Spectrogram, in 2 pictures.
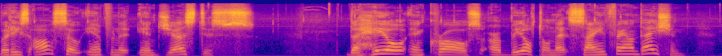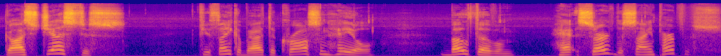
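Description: Projecting his voice, a man talks very slowly in a high pitch, his tone bright and sharp and his intonation lively. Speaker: preacher. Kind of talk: sermon.

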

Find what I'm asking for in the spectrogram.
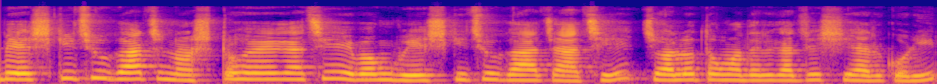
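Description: A high-pitched woman on a very clean recording, the background silent. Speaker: gardening YouTuber. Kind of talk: tutorial. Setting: outdoors.

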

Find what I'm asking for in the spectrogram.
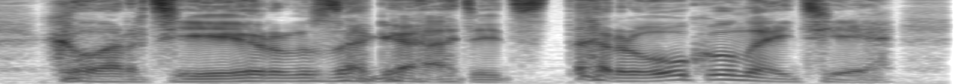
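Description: Very slow and full of vocal fry, a man's fairly low voice moves through very wide pitch swings. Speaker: audiobook narrator of scary stories. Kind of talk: scripted horror story narration, reading aloud. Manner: hushed, eerie, slow and tense, building dread; shifts between voices: hoarse old witch, frightened young man.

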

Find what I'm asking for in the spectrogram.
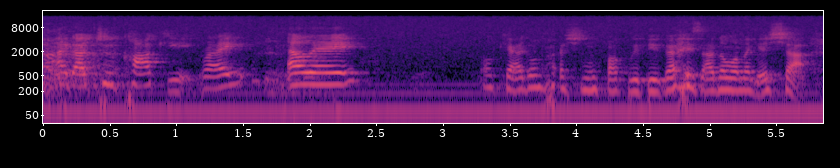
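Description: A woman with a Japanese accent, lively intonation and a moderate pace, over light background noise. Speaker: stand-up comedian. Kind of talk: stand-up. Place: stage. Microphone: handheld.

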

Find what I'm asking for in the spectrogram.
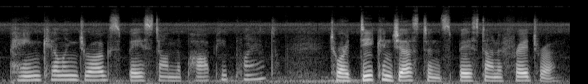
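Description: Over light background noise, a woman speaks at a moderate pace with ordinary pitch variation, the sound dry with no echo. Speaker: herbal teacher. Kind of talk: instructional presentation. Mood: calm, gentle. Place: forest.

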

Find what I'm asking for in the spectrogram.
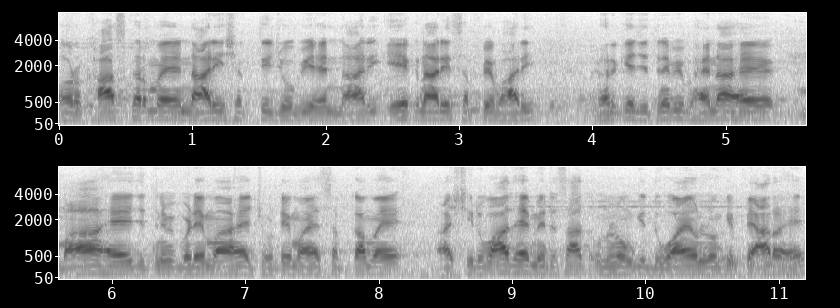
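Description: Intonation stays monotone and flat at a moderate pace, with light background noise. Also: man. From Hyderabad, India. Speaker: reality show contestant. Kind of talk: interview answer. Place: hall. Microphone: handheld.

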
